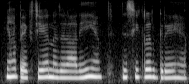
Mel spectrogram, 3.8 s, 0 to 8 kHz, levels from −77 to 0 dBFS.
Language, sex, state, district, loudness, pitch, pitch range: Hindi, female, Jharkhand, Garhwa, -13 LUFS, 255 Hz, 235-265 Hz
